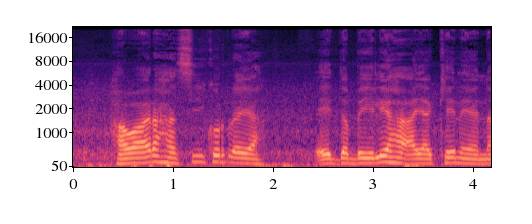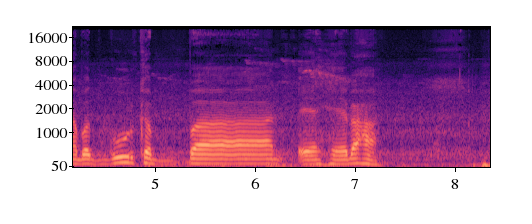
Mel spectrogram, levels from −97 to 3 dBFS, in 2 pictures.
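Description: No dropouts, distortion, noise bursts or level jumps are audible anywhere in the speech, so there's nothing to flag.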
